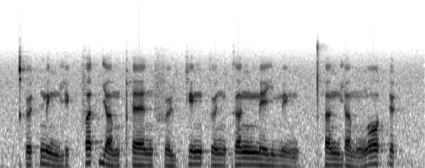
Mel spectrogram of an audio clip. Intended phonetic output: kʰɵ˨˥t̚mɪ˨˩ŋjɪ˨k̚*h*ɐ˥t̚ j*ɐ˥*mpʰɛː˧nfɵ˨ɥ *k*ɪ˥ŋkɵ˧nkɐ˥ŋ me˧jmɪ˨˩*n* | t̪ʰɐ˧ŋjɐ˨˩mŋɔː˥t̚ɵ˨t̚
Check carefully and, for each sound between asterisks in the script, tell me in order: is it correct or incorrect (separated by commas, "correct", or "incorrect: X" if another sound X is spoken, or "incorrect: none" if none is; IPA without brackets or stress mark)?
incorrect: f, incorrect: ɐ˨˥, correct, incorrect: ŋ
